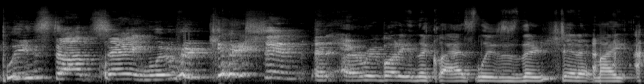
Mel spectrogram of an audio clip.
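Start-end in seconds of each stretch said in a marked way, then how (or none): 0.0-3.0 very high, drawn-out pleading through tears of laughter. Speaker retelling a class where a guy kept saying lubrication, retelling crying laughing. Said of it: "I'm crying laughing and I'm like".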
